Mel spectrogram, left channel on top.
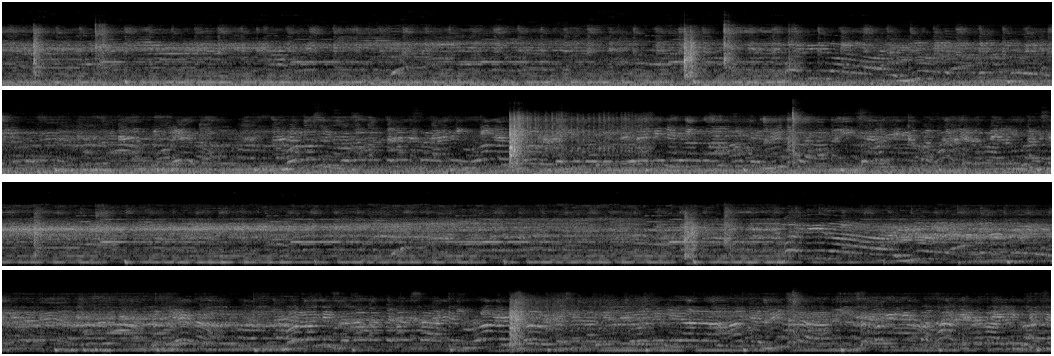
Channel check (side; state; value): left; noise; rumble, 6 dB below the sound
